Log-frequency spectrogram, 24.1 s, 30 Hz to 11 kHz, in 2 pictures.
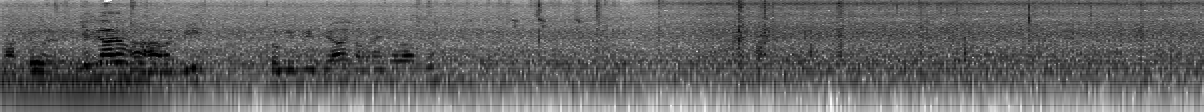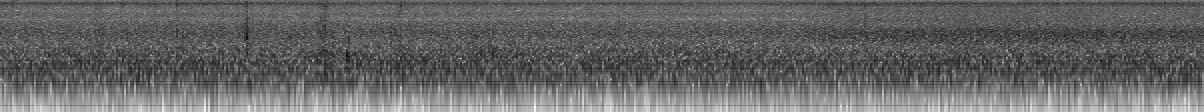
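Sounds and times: rain falling: 0.0s - 24.0s.

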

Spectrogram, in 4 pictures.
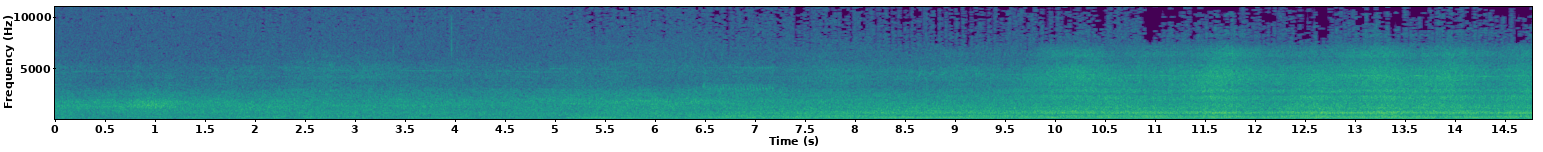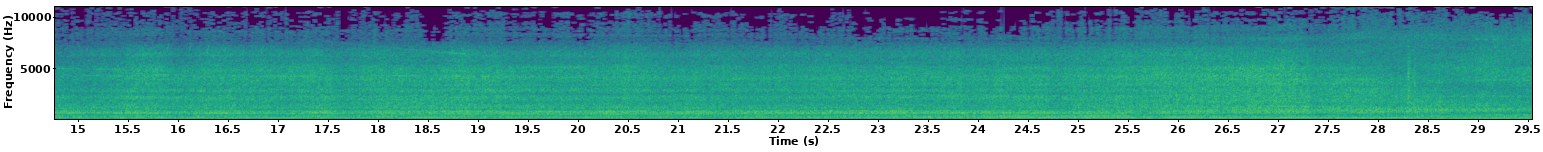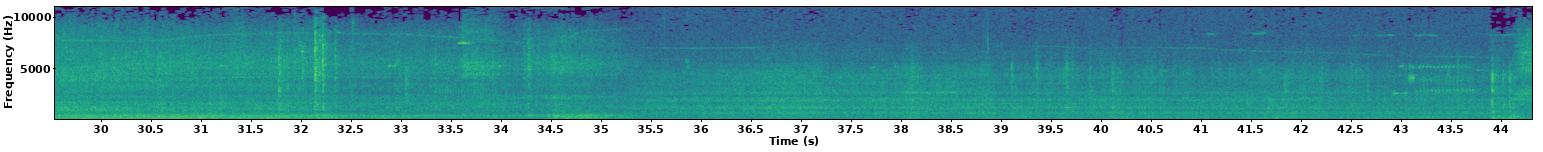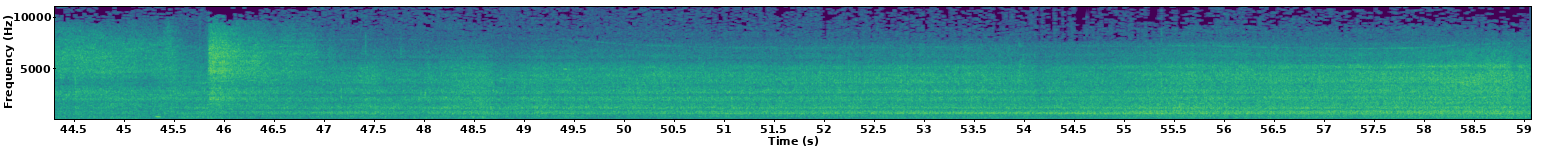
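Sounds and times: truck engine drone: 0.0s - 59.0s.

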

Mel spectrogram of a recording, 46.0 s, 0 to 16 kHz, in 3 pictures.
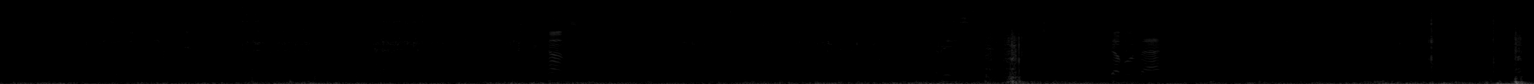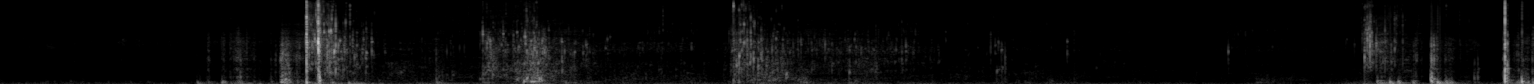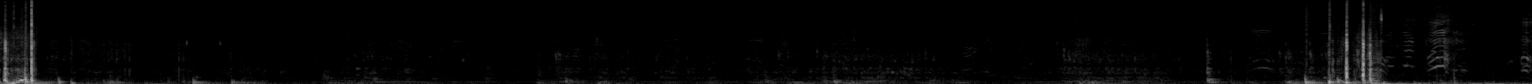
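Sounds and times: water splashing: 17.4s - 35.5s, 36.1s - 46.0s
underwater gurgling: 17.6s - 35.2s, 36.2s - 40.4s.

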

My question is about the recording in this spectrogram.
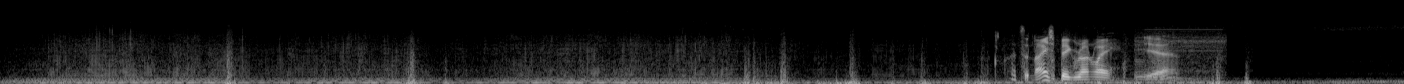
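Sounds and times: aircraft engines running: 0.0s - 14.0s.

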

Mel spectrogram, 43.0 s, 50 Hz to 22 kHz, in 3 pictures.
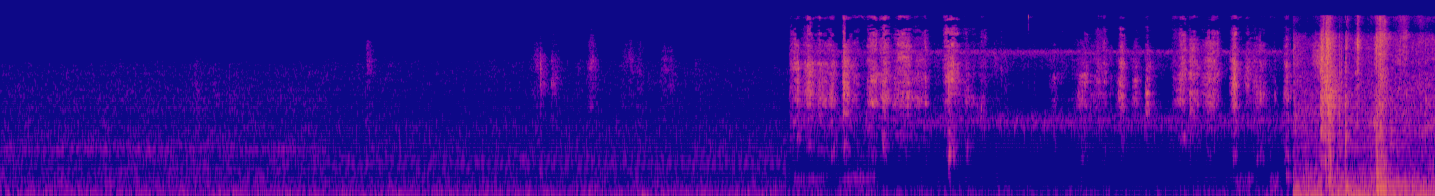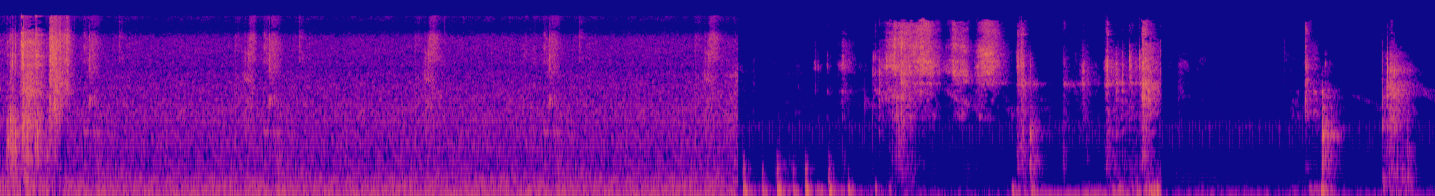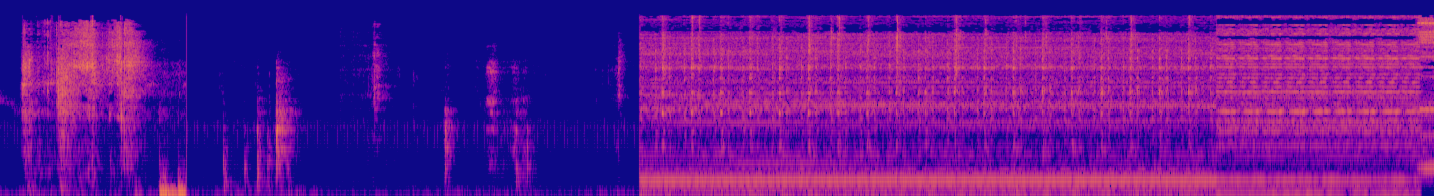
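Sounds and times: power tool motor running: 12.9s - 21.8s, 35.1s - 43.0s.

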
